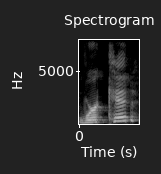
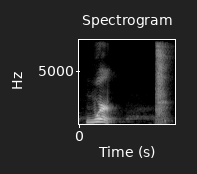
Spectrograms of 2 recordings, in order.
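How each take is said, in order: First: The ending is said as an extra syllable. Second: The ending is a t sound in one syllable. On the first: The speaker calls it wrong. "instead of saying work kid" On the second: The speaker calls it right. "it's one syllable, one clear line"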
